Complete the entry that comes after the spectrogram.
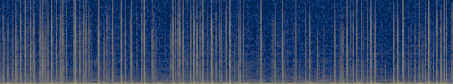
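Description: Long nails rapidly tap the glossy front cover of a thick, solid paperback book held upright in both hands. The steady, even tapping gives dull low thuds topped with bright clicks that die away almost instantly.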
